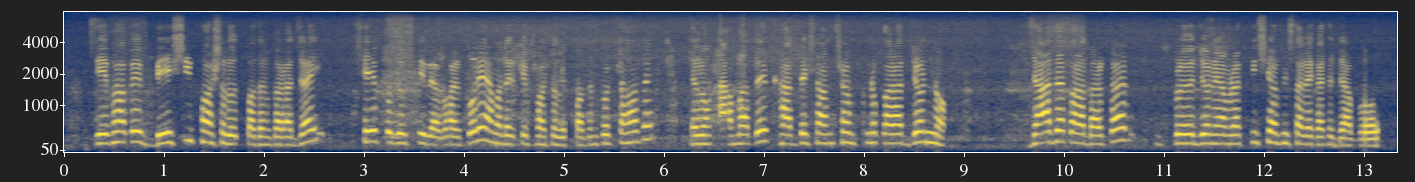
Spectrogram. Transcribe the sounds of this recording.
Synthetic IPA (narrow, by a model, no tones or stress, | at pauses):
d͡ʑebʱabebeʃifɔʃolut̪̚pad̪onkɔɾad͡ʑaj | ʃepɾod͡ʑok̚t̪ibɛboɦaɾkoɾeamad̪eɾkefɔʃolut̪̚pad̪onkoɾt̪eɦɔbeeboŋamad̪eɾkʰad̪ːeʃɔŋɡʃɔmpuɾnːokɔɾaɾd͡ʑonːo | d͡ʑad͡ʑakɔɾad̪ɔɾkaɾ | pɾojod͡ʑoneamɾakɾiʃiɔfisaɾeɾkat͡ɕʰed͡ʑabo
